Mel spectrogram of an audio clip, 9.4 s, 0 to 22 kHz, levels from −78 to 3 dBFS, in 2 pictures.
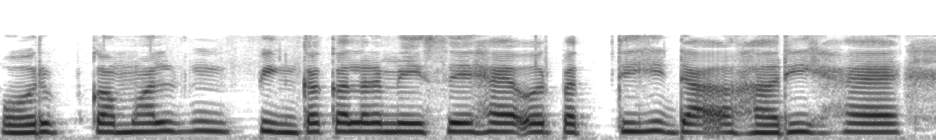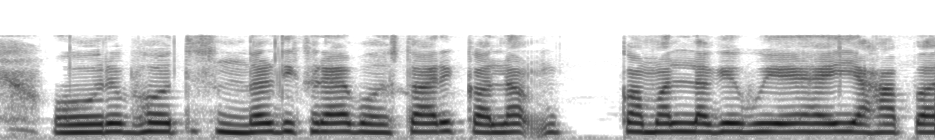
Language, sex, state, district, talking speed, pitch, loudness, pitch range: Hindi, female, Uttar Pradesh, Varanasi, 165 wpm, 245 Hz, -12 LUFS, 235-250 Hz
